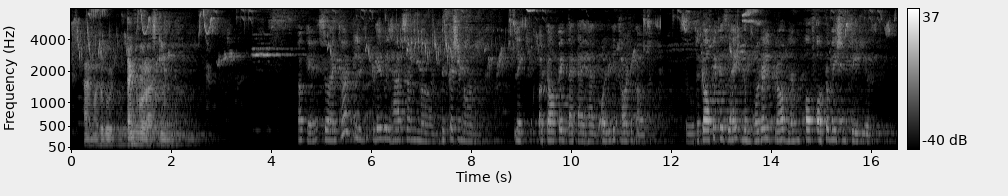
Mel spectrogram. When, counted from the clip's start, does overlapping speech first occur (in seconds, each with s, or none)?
none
